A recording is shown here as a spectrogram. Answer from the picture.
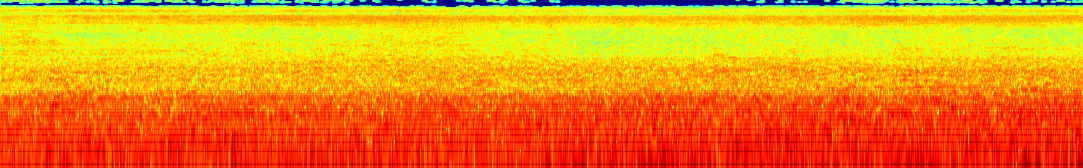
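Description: Steady machinery rumble and exhibition-hall noise with a faint constant hum on top, even in level, with no distinct events.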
